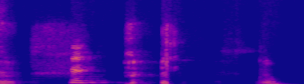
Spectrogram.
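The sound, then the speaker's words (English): A person coughs in a quick series of short, raspy bursts, with a brief pause before one last cough. “Sorry, was just coughing.”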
